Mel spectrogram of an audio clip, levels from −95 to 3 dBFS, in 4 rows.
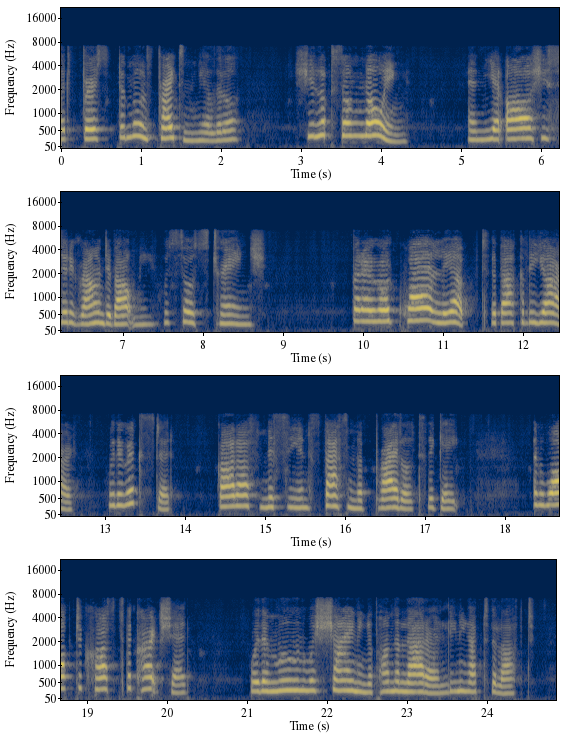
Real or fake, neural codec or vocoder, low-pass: fake; codec, 16 kHz, 4 kbps, FreqCodec, smaller model; 7.2 kHz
